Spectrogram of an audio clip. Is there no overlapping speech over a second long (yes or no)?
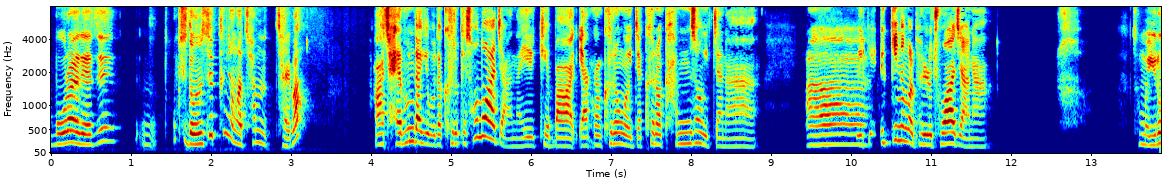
yes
